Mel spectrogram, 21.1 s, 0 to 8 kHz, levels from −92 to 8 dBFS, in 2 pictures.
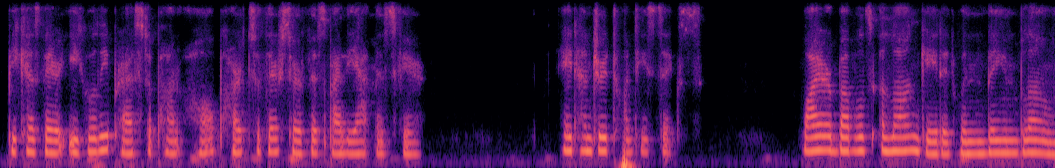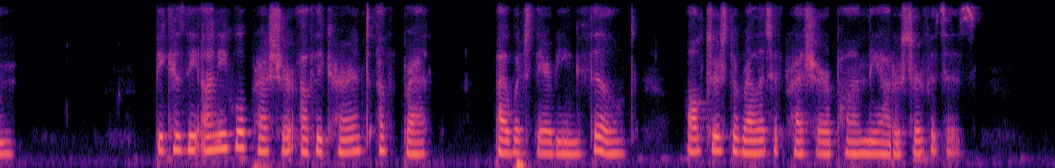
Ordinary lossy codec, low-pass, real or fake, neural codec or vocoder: Opus, 16 kbps; 7.2 kHz; real; none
